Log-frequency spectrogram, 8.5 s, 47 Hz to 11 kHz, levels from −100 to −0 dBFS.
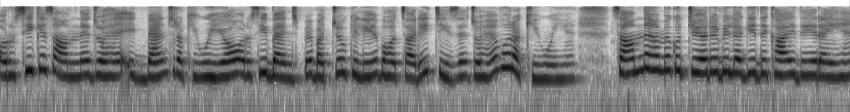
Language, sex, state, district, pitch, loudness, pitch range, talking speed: Hindi, female, Haryana, Rohtak, 280 Hz, -15 LUFS, 265-310 Hz, 260 wpm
